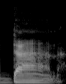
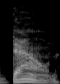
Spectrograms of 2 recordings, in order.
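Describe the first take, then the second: First: The vowel is flattened, sounding like 'Dan'. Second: The vowel is a standard 'ow' sound.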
